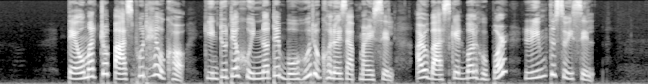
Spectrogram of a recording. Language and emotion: Assamese, surprised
